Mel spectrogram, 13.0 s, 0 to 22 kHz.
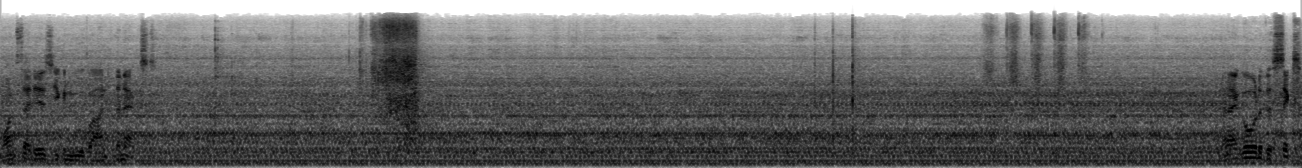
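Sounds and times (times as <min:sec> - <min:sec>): palm sander running: 0:09.8 - 0:11.0.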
